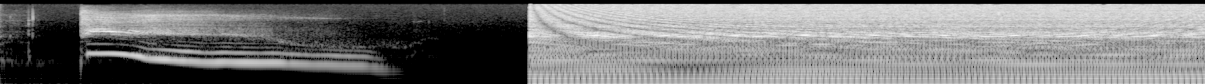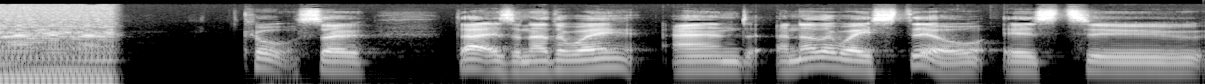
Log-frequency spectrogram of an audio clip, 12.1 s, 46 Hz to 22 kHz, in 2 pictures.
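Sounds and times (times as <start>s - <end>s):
phasing synth bass note: 2.7s - 6.7s.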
